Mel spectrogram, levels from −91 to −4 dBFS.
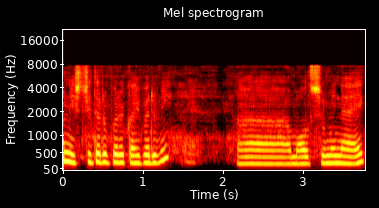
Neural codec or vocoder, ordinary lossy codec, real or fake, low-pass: codec, 16 kHz, 4.8 kbps, FACodec; none; fake; none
